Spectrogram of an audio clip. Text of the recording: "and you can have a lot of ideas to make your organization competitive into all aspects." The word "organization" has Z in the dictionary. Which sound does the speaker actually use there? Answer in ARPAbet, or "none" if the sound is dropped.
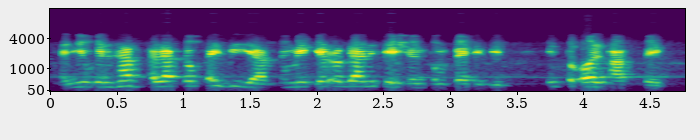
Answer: S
